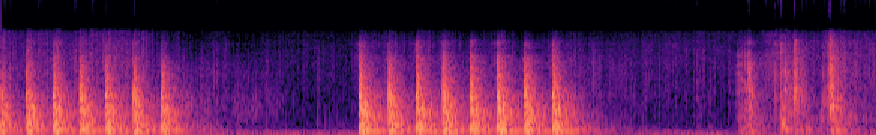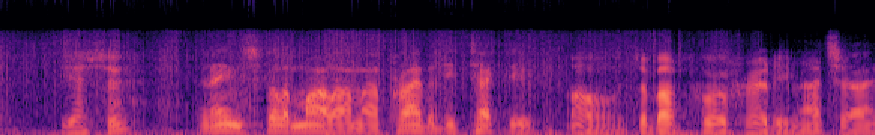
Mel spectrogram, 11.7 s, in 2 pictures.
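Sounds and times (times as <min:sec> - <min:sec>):
knocking on a trailer door in a clearing: 0:00.0 - 0:01.3, 0:02.4 - 0:03.9
speech: 0:06.3 - 0:11.6.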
